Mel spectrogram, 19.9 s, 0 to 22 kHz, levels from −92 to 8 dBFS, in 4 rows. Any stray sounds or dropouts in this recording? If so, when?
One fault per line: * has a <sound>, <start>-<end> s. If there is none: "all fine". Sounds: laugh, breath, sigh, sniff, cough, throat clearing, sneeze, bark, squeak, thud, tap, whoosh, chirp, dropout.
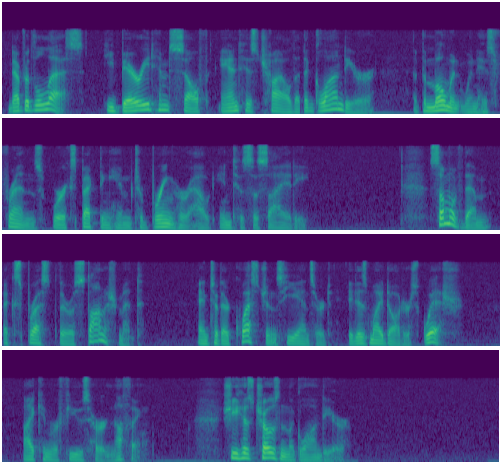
all fine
